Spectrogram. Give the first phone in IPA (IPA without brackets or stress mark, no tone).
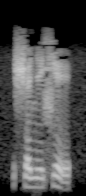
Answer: ʃ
